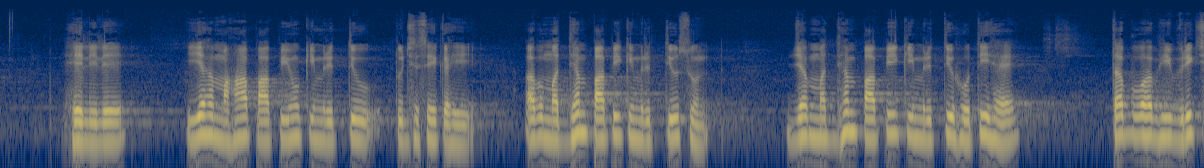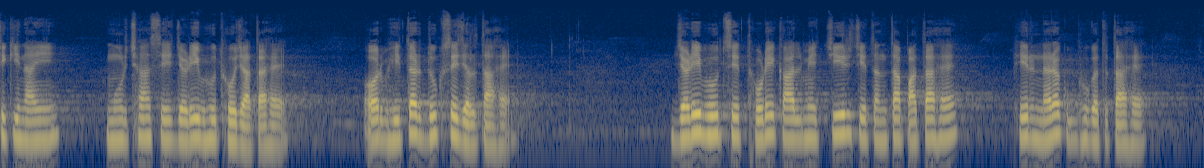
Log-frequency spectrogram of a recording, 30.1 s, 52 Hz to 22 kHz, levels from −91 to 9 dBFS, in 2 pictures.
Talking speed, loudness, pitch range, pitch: 105 wpm, -21 LUFS, 140-165 Hz, 150 Hz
